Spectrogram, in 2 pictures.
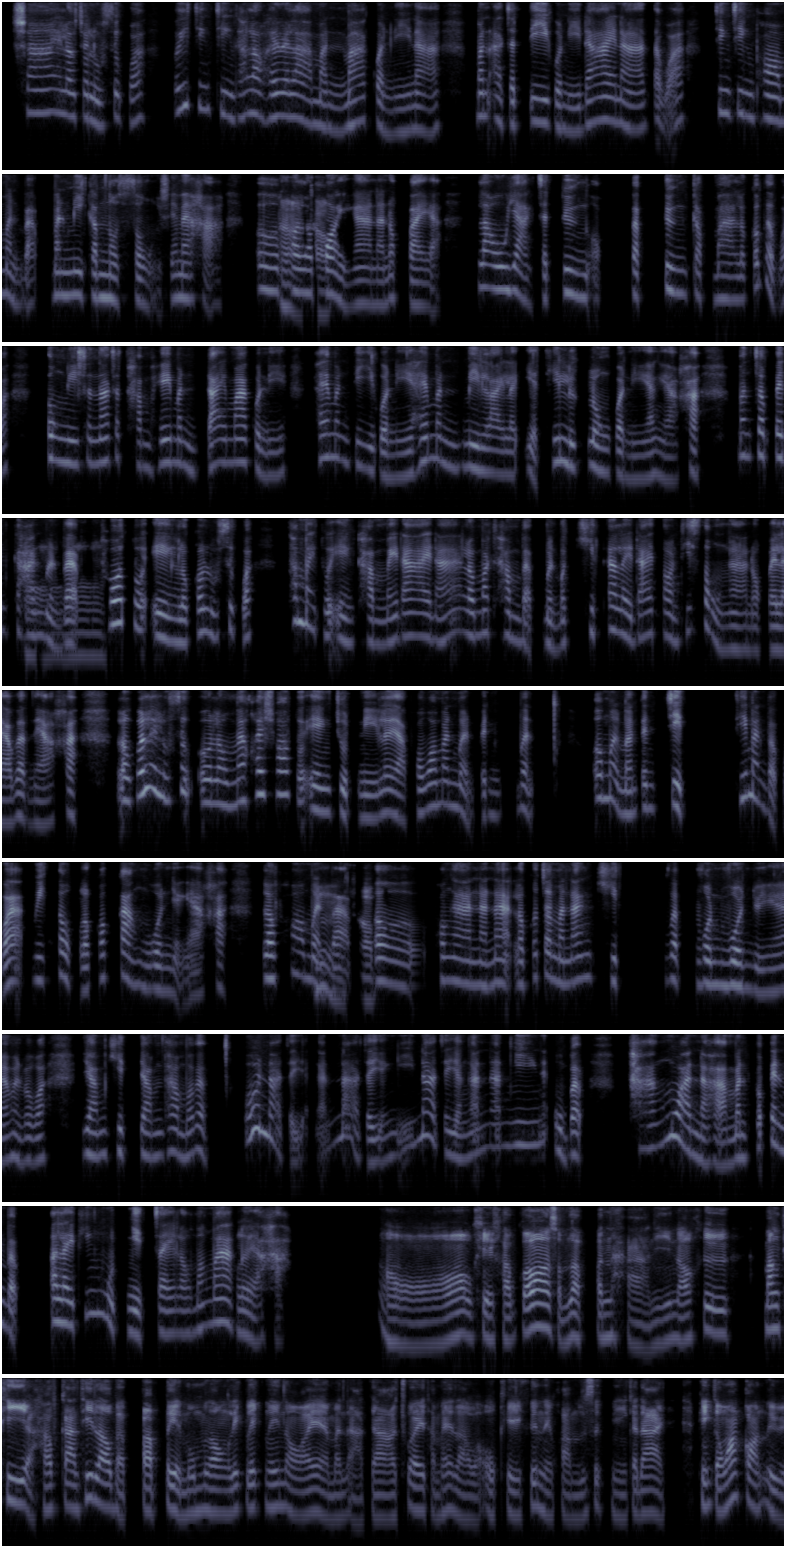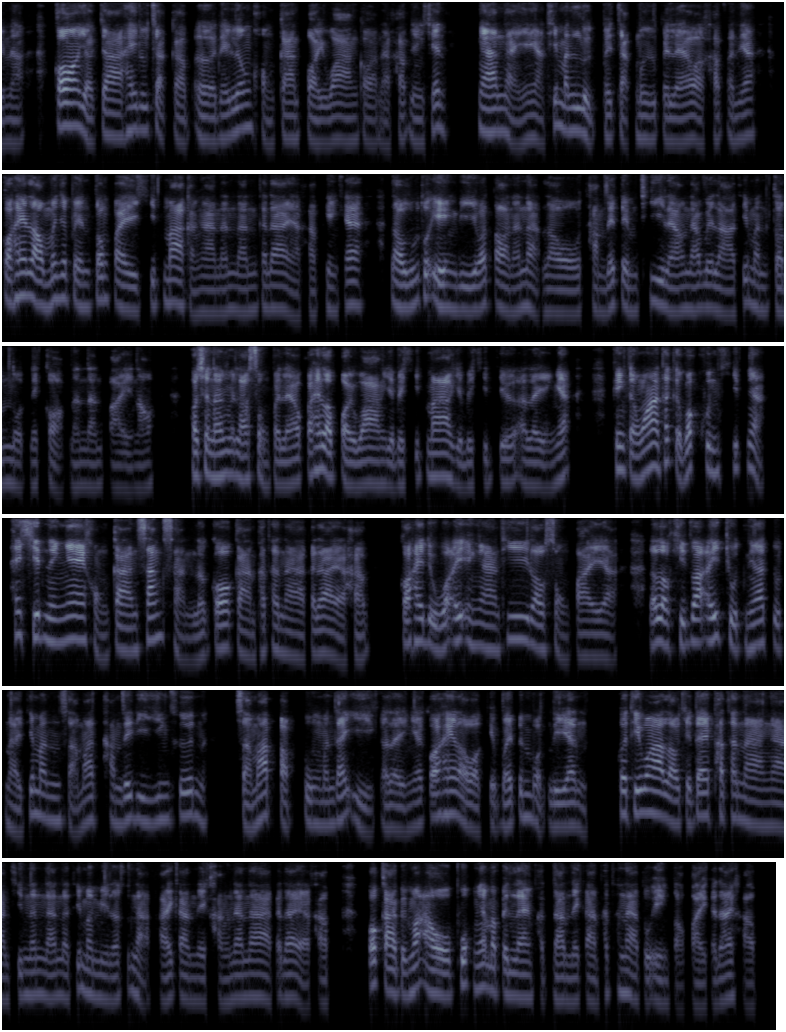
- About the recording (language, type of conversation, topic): Thai, advice, ทำไมคุณถึงติดความสมบูรณ์แบบจนกลัวเริ่มงานและผัดวันประกันพรุ่ง?
- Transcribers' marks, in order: tsk; other background noise; tsk; put-on voice: "อุ๊ย ! น่าจะอย่างงั้น น่าจะอย่างงี้ น่าจะอย่างงั้น ๆ งี้นะ"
